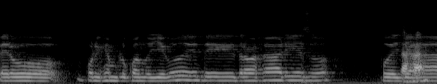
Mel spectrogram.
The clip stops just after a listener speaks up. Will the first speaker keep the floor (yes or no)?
yes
